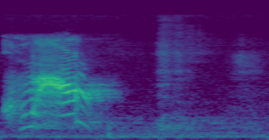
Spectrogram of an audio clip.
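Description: A single short meow-like call, lasting under a second at the start.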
